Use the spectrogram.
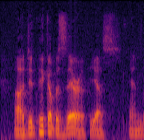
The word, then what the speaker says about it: Xerath: did pick up a zerth yes and I think zerth is the is the um sort of widely known pronunciation of that but he's a very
